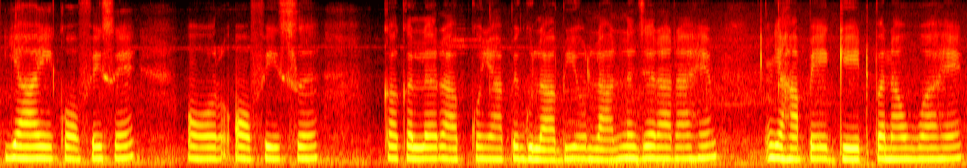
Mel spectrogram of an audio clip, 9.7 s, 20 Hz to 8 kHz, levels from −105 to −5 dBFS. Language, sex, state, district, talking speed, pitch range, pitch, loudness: Hindi, female, Jharkhand, Jamtara, 155 wpm, 195-205 Hz, 200 Hz, -28 LUFS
